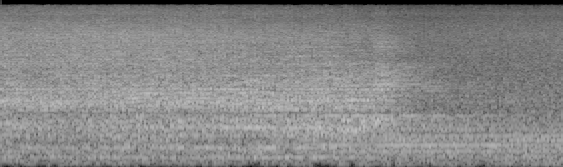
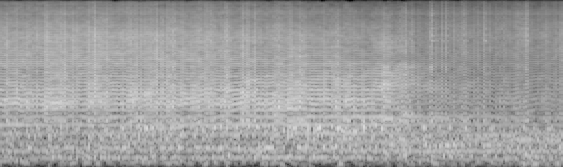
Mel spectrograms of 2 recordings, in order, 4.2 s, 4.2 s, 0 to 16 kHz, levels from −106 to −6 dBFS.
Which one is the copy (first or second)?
second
